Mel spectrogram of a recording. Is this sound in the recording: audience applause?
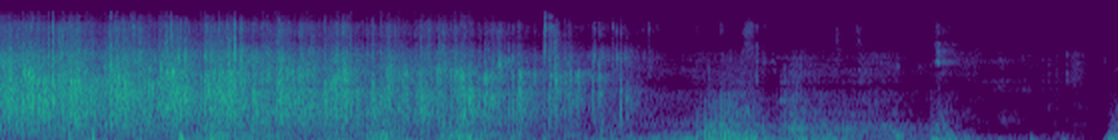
yes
